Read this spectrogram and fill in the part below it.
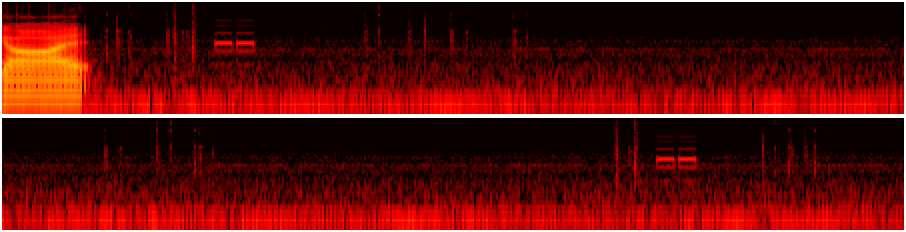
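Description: A computer terminal beeps and clicks as entries are selected.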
